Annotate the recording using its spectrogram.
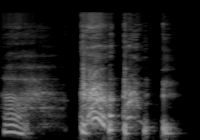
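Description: A man clears his throat once, then says a few words.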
